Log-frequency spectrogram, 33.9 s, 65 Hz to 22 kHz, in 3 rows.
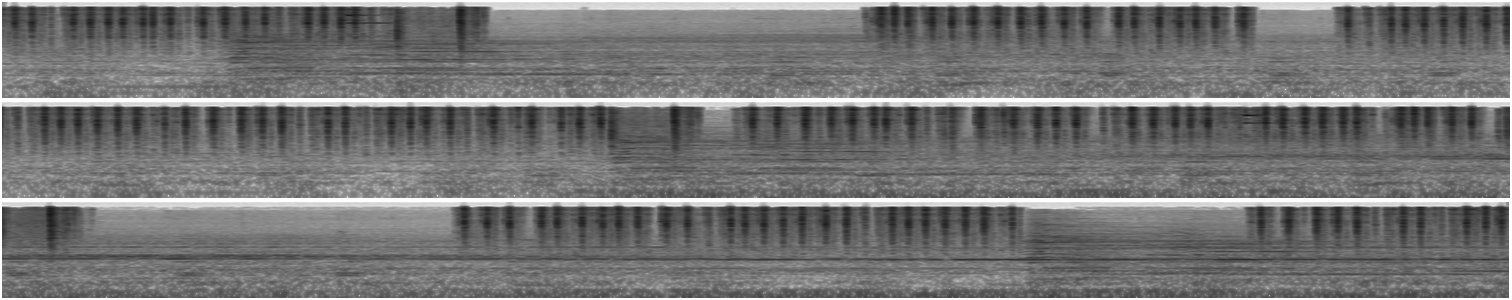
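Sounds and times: typewriter key clicks: 0.0 - 3.6, 6.5 - 9.4, 10.0 - 23.3, 26.0 - 30.3, 32.0 - 33.9.

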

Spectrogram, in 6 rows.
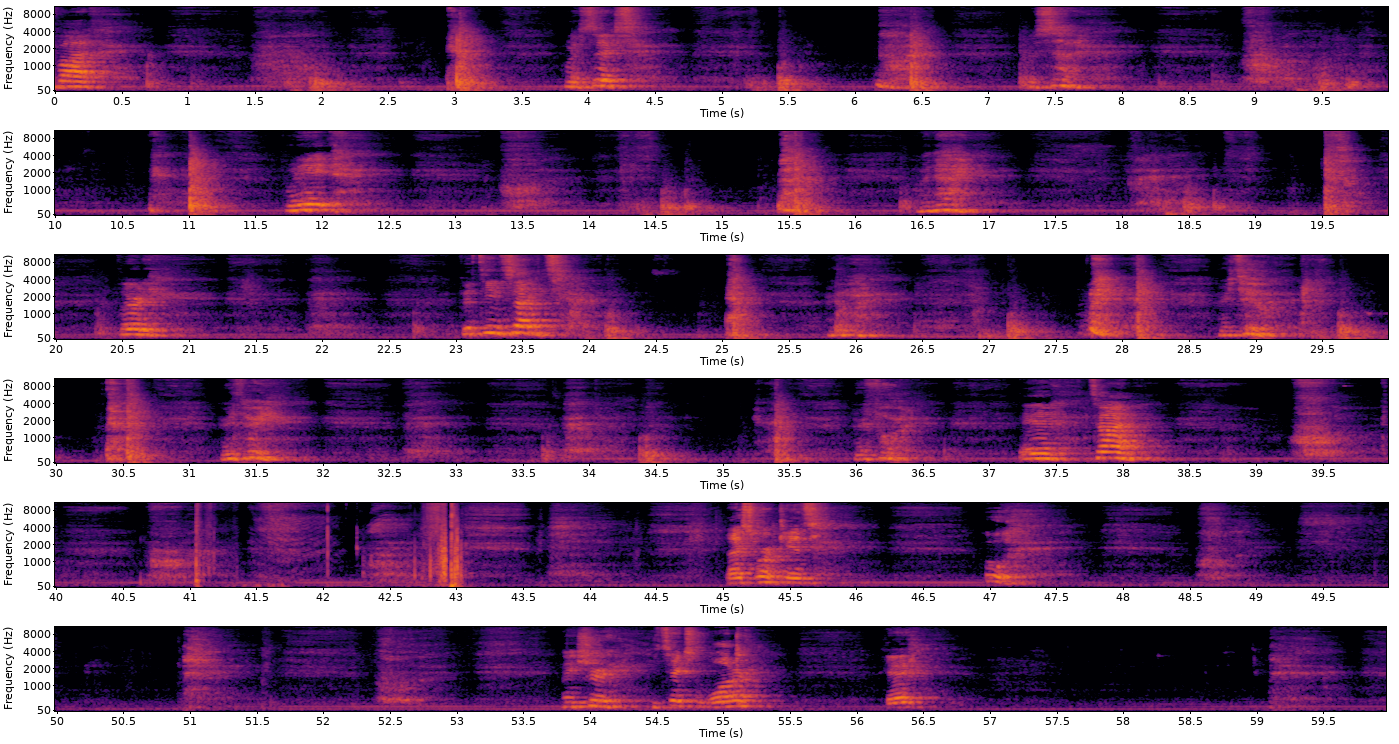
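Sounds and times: steady low hum: 0.0 - 59.9
person breathing hard: 0.2 - 14.8, 15.4 - 29.8, 30.4 - 45.0, 45.6 - 54.6, 55.2 - 57.6, 59.0 - 59.9
hands and feet thudding on rubber mat: 1.6 - 3.4, 5.2 - 7.6, 33.6 - 36.5.

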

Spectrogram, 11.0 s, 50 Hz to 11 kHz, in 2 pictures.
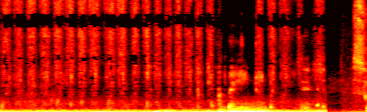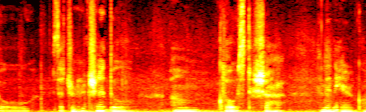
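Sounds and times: palms rubbing together: 0.0 - 4.9.

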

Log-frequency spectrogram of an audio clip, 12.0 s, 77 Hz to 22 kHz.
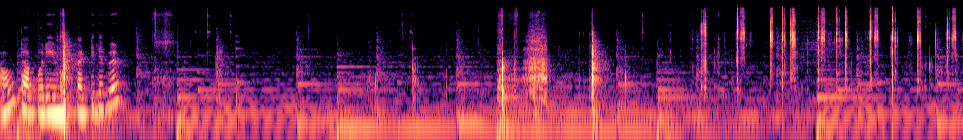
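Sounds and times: knife slicing scrape: 6.0 - 12.0.

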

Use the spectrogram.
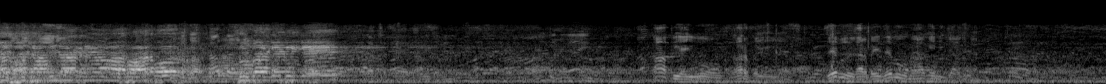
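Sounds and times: man speaking: 0.0 - 4.5
crowd voices: 0.0 - 11.0.

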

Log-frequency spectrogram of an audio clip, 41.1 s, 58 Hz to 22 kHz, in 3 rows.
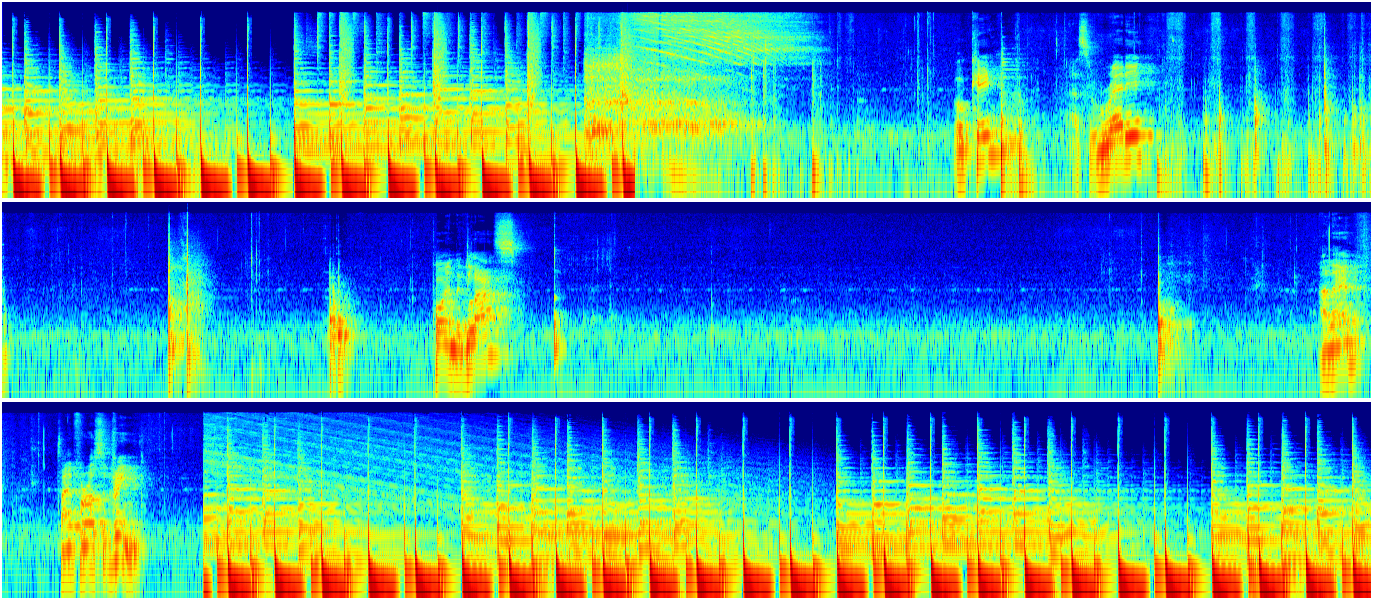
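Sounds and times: electronic background music: 0.0 - 8.1, 29.4 - 41.0
blender motor spinning down: 5.8 - 8.3, 29.4 - 33.4
faint room hum: 8.1 - 29.4.

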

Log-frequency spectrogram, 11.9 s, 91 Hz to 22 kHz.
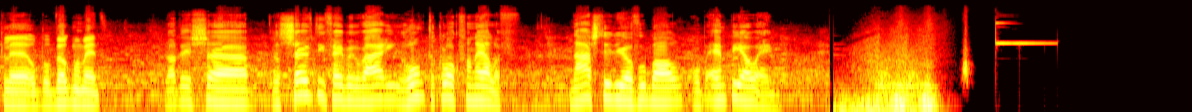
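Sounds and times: low whoosh: 8.4 - 9.5
bright ding: 10.0 - 10.6.

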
